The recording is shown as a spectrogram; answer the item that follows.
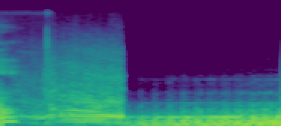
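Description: Car-engine sound effect: a low rumble with a steady hum that starts suddenly about a second in.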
